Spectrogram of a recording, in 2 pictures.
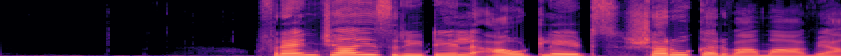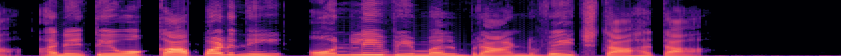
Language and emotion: Gujarati, neutral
